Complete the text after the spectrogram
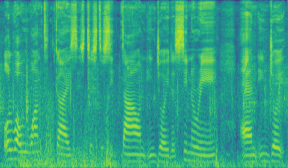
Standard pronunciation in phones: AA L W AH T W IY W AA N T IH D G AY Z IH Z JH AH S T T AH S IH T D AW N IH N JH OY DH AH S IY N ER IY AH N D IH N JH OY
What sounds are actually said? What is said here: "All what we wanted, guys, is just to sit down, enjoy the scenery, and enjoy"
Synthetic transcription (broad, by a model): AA L W AH T W IY W AA N T IH D G AY Z IH Z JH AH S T T AH S IH T D AW N IH N JH OY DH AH S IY N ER IY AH N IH N JH OY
